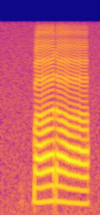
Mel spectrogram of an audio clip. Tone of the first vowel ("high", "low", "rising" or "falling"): rising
